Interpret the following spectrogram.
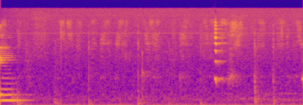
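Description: Marker pen writing on a whiteboard: faint scratching strokes, with a brief high squeak from the marker about three seconds in.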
